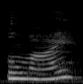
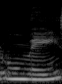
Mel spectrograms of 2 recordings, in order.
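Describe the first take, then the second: First: "Umai" said oo-MY, rising at the end; tentative pronunciation. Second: "Umei" said oo-MAY, rising at the end; alternative pronunciation. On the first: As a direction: try "Umai" with an eye sound at the end. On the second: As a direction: offer "Umei" with an ay sound at the end. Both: Real, not acted. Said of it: "Sorry if I mispronounced your name".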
